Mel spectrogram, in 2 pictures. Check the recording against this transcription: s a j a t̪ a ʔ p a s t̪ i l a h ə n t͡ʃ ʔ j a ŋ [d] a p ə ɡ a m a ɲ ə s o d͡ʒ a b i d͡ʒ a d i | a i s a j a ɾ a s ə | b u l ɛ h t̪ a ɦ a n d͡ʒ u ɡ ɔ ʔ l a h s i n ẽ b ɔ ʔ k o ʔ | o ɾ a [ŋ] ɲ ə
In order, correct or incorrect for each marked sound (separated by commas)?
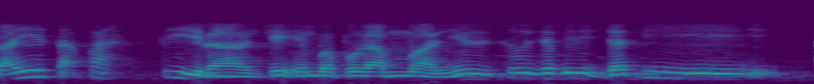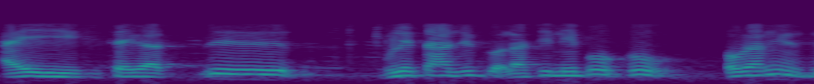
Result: incorrect, correct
